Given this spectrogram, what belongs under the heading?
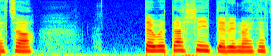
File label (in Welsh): "lleidr", Welsh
